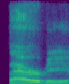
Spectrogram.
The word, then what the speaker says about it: Farabee: Farabee, yeah.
